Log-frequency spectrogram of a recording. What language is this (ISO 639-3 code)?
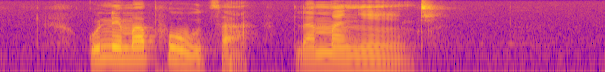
ssw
